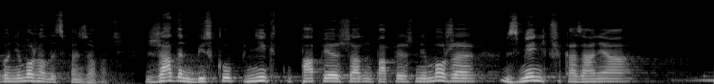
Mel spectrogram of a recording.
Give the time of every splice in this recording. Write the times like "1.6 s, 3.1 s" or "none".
1.3 s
